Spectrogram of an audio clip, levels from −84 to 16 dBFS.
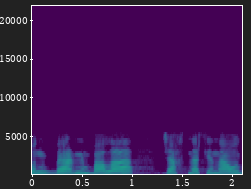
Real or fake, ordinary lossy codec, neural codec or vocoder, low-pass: real; none; none; 5.4 kHz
